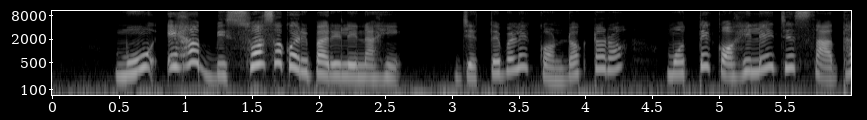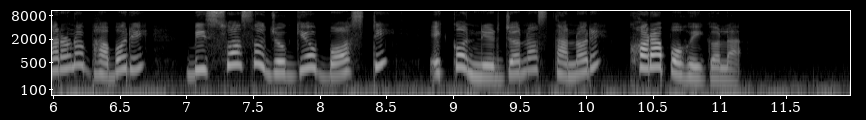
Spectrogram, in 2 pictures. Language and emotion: Odia, surprised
